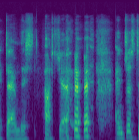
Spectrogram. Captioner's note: laughs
